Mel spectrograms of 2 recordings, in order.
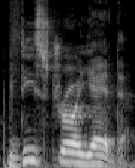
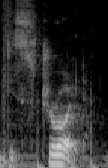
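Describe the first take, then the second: First: The stress falls on an unusual syllable. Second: The stress falls on the usual syllable.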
